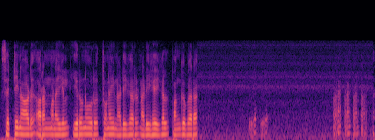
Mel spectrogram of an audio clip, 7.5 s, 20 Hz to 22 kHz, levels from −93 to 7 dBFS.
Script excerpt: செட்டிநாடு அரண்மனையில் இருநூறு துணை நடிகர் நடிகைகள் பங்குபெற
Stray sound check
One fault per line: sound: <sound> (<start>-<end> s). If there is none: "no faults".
sound: laugh (5.0-5.4 s)
sound: laugh (6.7-7.4 s)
